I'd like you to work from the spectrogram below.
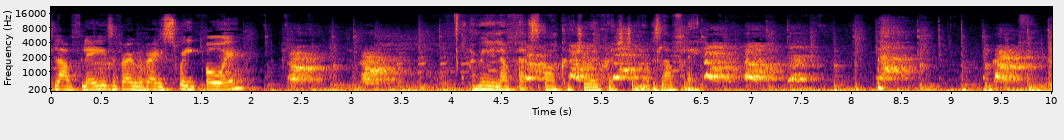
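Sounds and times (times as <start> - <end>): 
speech: 0.0 - 3.4, 4.2 - 7.7
several dogs barking: 0.4 - 1.4, 2.3 - 8.7, 9.3 - 10.0
dogs yipping: 2.3 - 3.7, 4.4 - 8.6, 9.3 - 10.0.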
